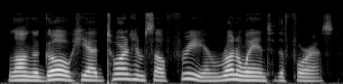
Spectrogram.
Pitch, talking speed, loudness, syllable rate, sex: 195 Hz, 225 wpm, -17 LUFS, 5.5 syllables/s, female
